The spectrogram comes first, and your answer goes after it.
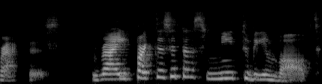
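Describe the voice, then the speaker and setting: A woman speaks with a Spanish accent in a high, bright and sharp voice, her pitch varying in an ordinary way. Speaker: harm reduction trainer. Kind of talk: webinar lecture.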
